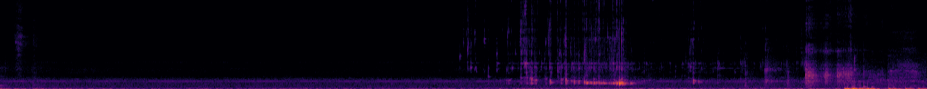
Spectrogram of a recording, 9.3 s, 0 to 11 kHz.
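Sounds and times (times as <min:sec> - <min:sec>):
wine pouring into a glass: 0:04.6 - 0:08.0.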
